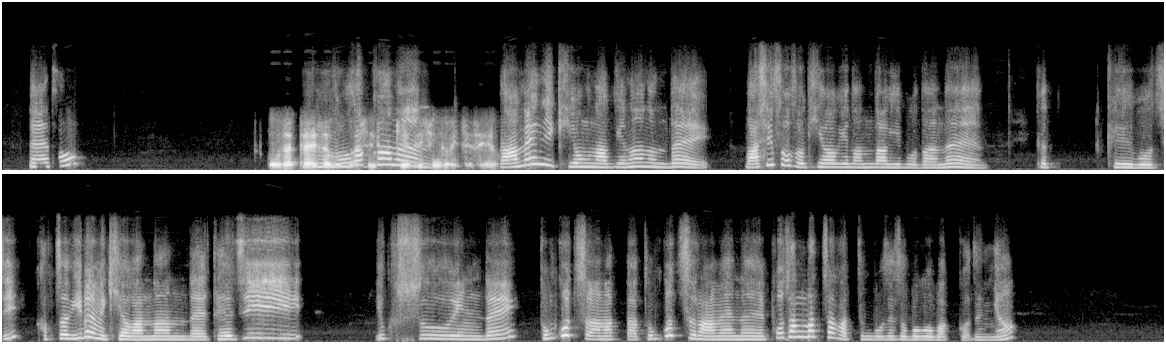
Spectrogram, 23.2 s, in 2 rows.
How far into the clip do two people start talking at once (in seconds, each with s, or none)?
3.0 s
